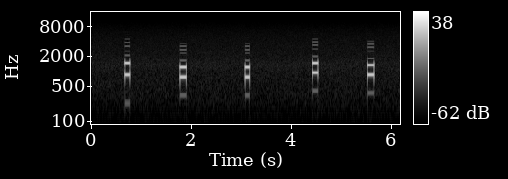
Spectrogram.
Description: DTMF, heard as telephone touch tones, dialled by hand, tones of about 90 ms. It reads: 9 4 4 # 8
